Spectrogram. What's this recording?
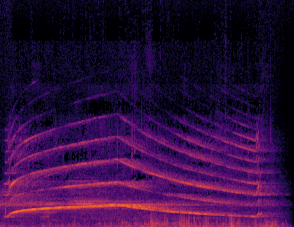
Sound effects > Vehicles
VEHSirn-Samsung Galaxy Smartphone Police Siren, Going Off Nicholas Judy TDC
A police siren going off.
ambulance, fire-truck, going-off, off, Phone-recording, sounding-off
